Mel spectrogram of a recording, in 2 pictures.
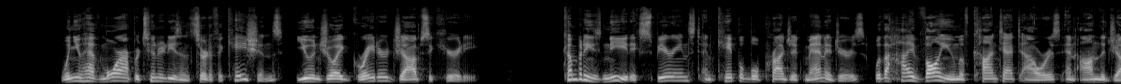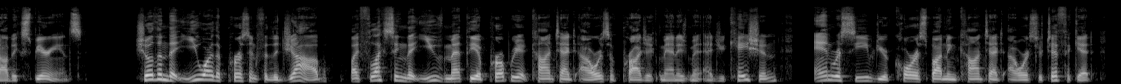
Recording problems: none

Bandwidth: 15.5 kHz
